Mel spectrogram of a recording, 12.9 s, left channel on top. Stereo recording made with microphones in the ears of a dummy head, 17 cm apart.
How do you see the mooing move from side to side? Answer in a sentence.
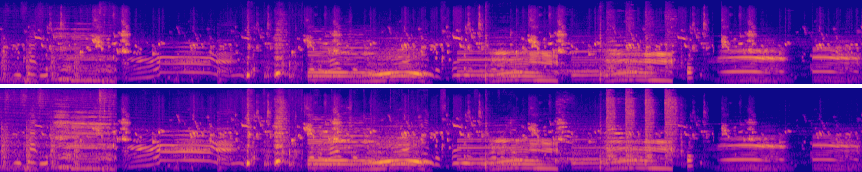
You can hear the mooing travel towards the left.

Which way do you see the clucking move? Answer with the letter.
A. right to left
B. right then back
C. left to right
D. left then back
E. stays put
B.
